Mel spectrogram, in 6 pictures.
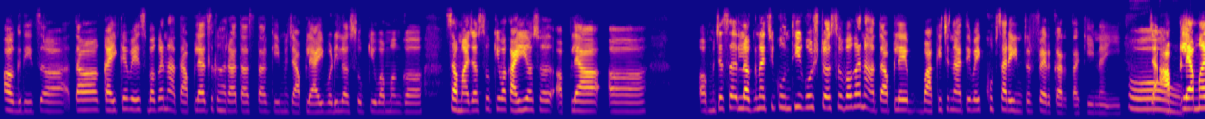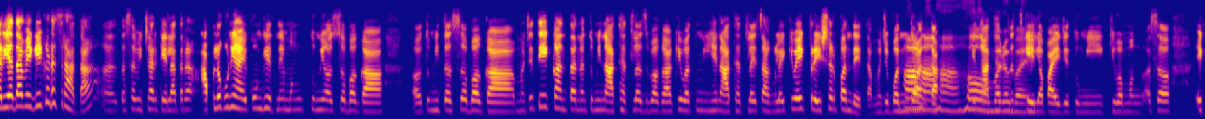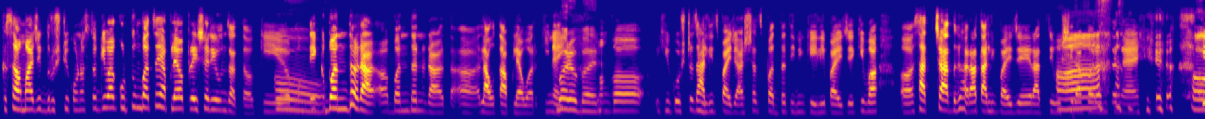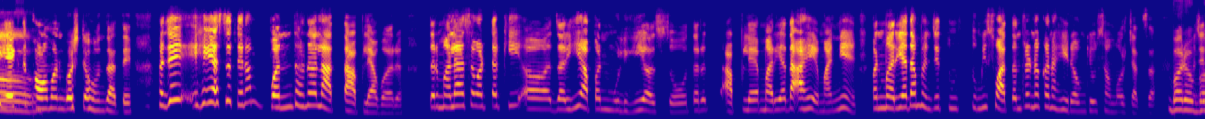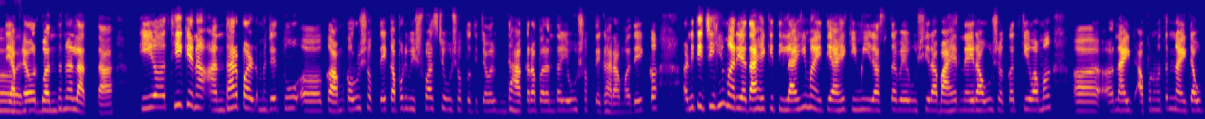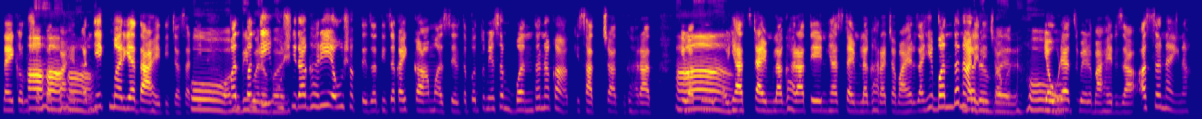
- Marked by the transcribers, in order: tapping; in English: "इंटरफेअर"; chuckle; laughing while speaking: "ही एक तर कॉमन गोष्ट होऊन जाते"; in English: "कॉमन"; in English: "नाईट आउट"; angry: "तू ह्याच टाईमला घरात ये, ह्याच टाईमला घराच्या बाहेर जा"; drawn out: "हां"
- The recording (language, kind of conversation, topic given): Marathi, podcast, मर्यादा आणि बंध तुम्हाला कसे प्रेरित करतात?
